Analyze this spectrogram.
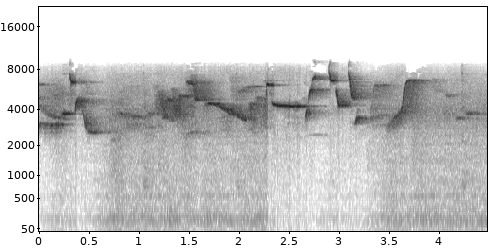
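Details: Six-month-old hybrid of yellow-fronted canary (green singer) and black-throated canary, Serinus mozambicus x Serinus atrogularis, still immature: loud, continuous high warbling with slurred rising and falling whistles, some background noise.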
